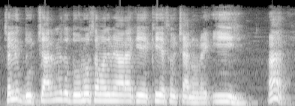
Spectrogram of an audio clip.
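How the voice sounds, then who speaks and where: High-voiced man drilling pronunciation. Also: fairly even intonation, muffled recording. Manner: repeats words slowly and drills pronunciation, asking the viewer questions. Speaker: English teacher. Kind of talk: Hindi-language English reading lesson.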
